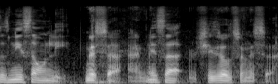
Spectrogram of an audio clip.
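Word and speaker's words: Nysa: Has Nisa, that is your daughter, I think she's pronounced as Nisa only. Nissa.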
